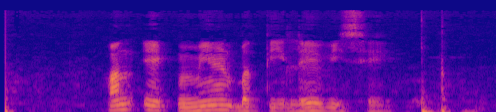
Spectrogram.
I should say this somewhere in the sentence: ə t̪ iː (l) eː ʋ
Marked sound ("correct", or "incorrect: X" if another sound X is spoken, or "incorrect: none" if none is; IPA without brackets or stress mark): correct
